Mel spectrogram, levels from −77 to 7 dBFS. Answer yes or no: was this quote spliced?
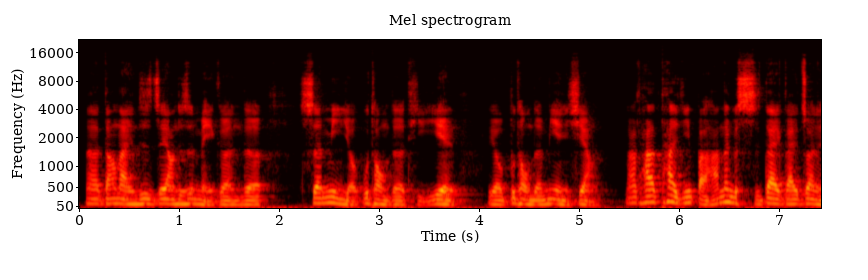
no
